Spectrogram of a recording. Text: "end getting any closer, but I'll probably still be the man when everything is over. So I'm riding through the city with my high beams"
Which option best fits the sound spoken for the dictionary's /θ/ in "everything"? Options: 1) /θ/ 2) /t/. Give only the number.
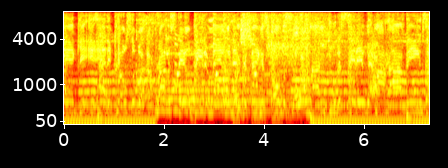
1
